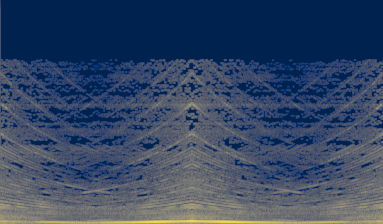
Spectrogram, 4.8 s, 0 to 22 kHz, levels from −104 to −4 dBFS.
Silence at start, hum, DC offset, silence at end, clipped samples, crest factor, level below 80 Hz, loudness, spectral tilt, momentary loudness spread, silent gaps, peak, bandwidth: 0 s; none; under 0.1%; 0 s; under 0.1%; 14 dB; -60 dBFS; -18 LUFS; -7 dB/octave; 19 LU; none; -6 dBFS; 12.5 kHz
